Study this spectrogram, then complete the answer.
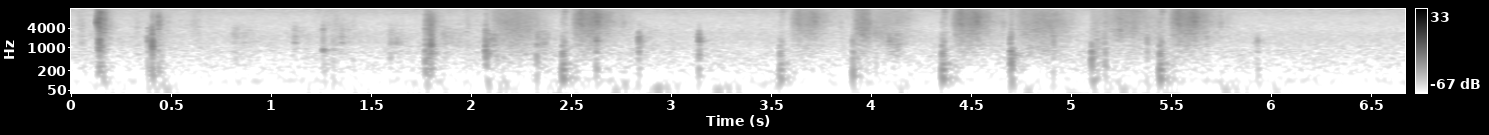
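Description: Footsteps patter quickly across a hard surface.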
